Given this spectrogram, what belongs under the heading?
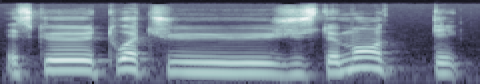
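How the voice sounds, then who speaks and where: A man hosting a casual interview who asks relaxed questions and eggs his guest on with short agreements. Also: on the high side, slow, smooth. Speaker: interview host.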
